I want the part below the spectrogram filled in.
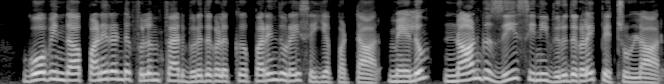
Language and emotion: Tamil, neutral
